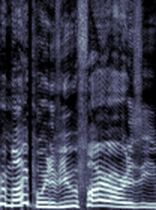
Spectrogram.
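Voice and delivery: bad impersonation done badly, very high pitch. Discussing a book villain, doing a bad Anakin impression. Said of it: "That's a bad Anakin impression".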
